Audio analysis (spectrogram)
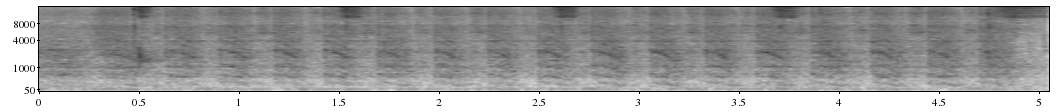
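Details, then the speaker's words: Engine cranking with in-cylinder pressure transducer in cylinder four, peak about 120 psi: starter turns at about four even compression pulses per second, sluggish and labouring; slow cranking from a weakening battery. "that should be enough battery's getting a bit weak"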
